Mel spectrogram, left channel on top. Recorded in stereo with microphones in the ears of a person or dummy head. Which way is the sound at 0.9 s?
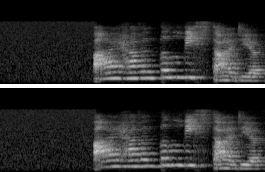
5° right (ahead or behind).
